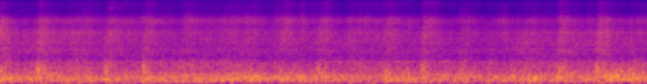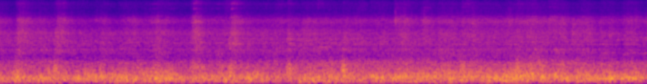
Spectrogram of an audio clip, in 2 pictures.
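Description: Empty BFNS steel flat wagons of a goods train rolling past, a steady rumble of wheels on rail with irregular clicks and clanks as the wheels cross rail joints.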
